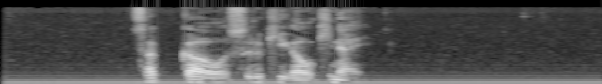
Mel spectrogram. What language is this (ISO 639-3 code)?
jpn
